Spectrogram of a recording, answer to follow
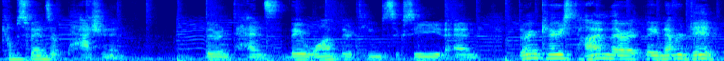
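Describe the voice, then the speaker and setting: A male host reads his narration at an even pace, set back from the mic. The room adds a clear echo, and soft guitar music plays beneath. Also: mid-range voice, moderate pace. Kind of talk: scripted narration. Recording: echoey room, distant mic.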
